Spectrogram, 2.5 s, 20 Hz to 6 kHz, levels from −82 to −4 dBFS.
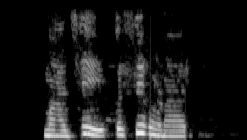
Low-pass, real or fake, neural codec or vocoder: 5.4 kHz; real; none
